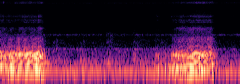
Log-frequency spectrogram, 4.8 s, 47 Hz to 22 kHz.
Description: Nala the 3 month old pitbull puppy snoring in the bathroom. She had a hard day! Lol!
